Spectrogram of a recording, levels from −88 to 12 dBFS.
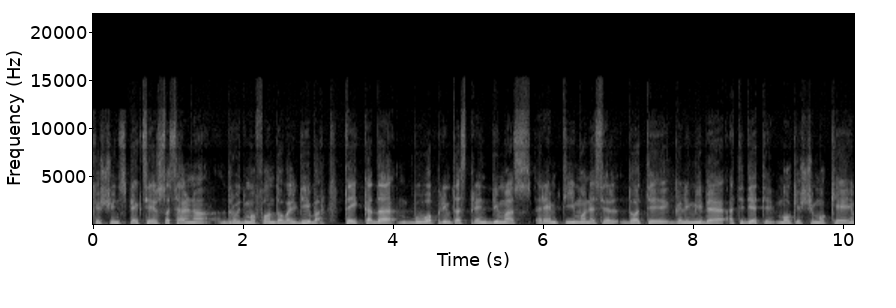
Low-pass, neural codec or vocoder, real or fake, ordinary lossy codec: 14.4 kHz; none; real; Opus, 24 kbps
